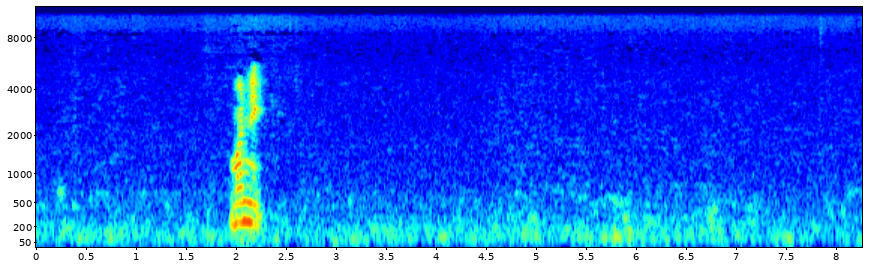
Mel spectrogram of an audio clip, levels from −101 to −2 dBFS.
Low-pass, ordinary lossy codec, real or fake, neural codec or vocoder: 10.8 kHz; AAC, 48 kbps; real; none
